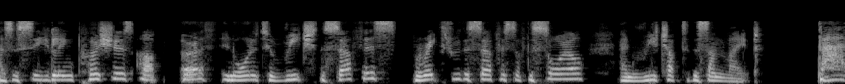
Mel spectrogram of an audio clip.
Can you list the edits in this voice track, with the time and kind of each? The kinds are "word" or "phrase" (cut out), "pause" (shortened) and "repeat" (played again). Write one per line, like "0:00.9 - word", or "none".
none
